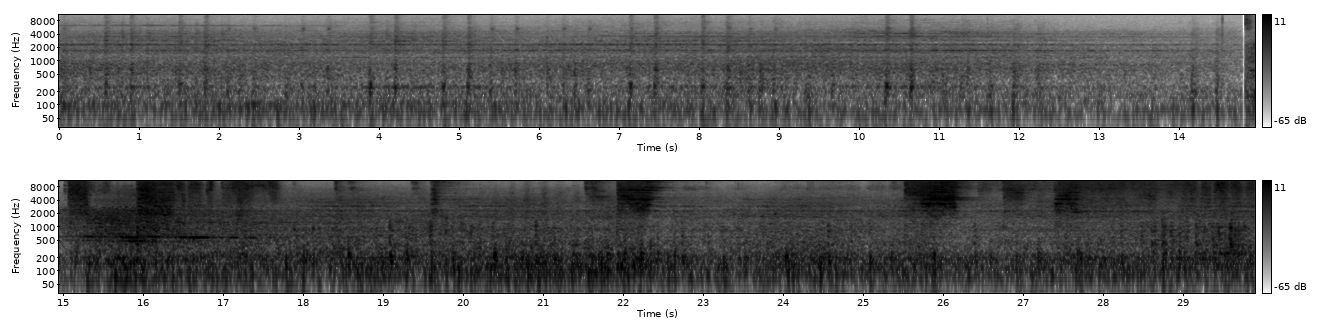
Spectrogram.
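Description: Passenger train rolling by, first faint and distant. About halfway in the sound jumps to a loud close pass of Trenitalia night-train coaches, with clickety-clack over the rail joints and several brief high wheel squeals.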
